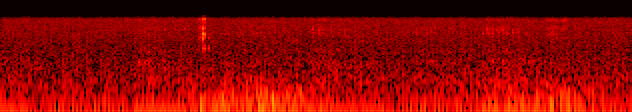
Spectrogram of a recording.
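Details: Domestic cat on a soft blanket giving a low, even purr that runs unbroken, with a single sharp click near the middle.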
